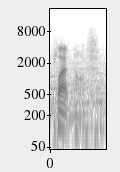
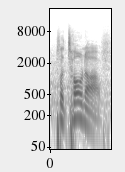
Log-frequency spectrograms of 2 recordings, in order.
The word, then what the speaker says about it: Platonov: and Rosscosmos cosminaut Alleg Platinoff. Platonov. I corrected my pronunciation yesterday and I slipped back into Americanizing.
